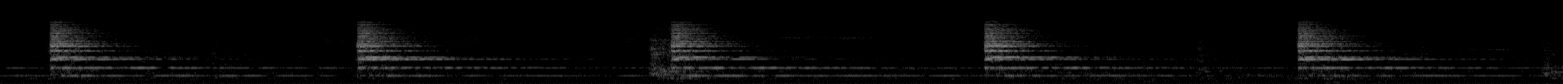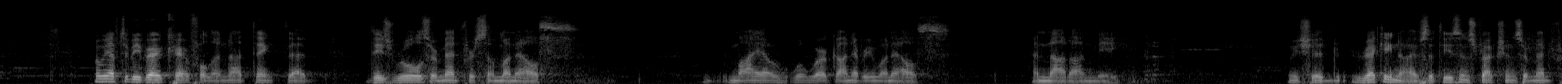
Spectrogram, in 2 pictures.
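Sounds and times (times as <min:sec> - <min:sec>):
large bell tolling: 0:00.0 - 0:18.2
speech: 0:16.6 - 0:21.4, 0:23.0 - 0:25.2, 0:26.0 - 0:27.1, 0:28.5 - 0:31.2.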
